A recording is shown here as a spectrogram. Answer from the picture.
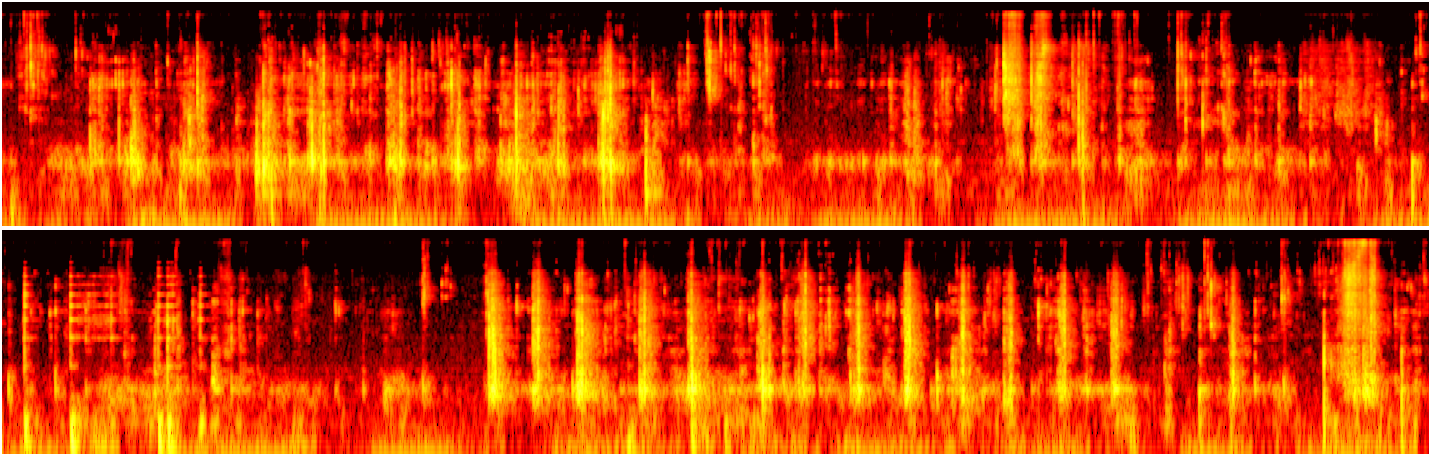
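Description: Close-miked eating by hand: wet chewing and lip smacks as soft oily rice and saucy chicken are eaten, with the squish of food pressed in the fingers. Loud, dense smacks come in clusters, with quieter spells of chewing between.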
